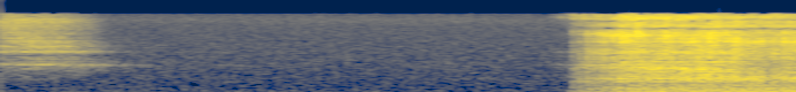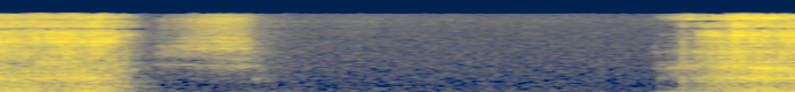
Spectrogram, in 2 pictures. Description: My snoring is relentless ... nothing could stop me.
